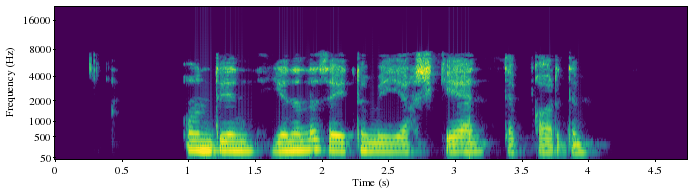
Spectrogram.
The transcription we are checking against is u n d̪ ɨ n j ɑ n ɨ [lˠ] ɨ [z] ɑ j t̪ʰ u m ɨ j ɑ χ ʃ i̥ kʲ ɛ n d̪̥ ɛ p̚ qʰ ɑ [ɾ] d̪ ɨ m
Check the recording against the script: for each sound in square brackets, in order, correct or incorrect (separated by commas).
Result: correct, correct, correct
